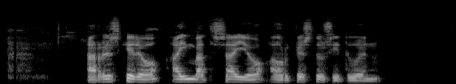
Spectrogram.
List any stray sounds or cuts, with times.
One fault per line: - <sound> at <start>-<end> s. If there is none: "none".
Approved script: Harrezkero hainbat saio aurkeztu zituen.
none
